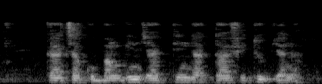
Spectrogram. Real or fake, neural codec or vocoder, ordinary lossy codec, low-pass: real; none; MP3, 48 kbps; 7.2 kHz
